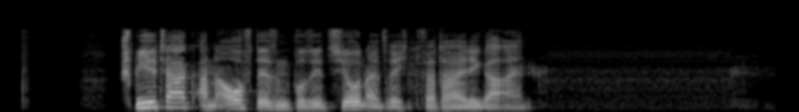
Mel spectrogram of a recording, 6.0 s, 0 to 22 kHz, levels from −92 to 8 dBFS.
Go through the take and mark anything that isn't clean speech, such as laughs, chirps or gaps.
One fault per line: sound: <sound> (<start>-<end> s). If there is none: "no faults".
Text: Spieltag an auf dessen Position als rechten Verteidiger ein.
no faults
